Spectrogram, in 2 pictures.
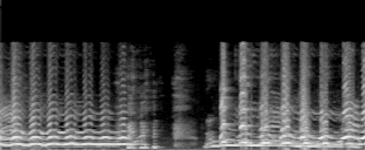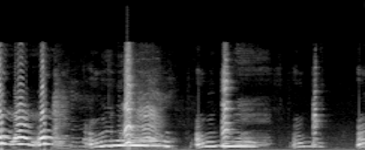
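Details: Pet Chihuahua howling along in a singing style, prompted by its owner: wavering, tremulous high howls, sliding and rising, in several long phrases separated by brief gaps, with short yips at the end.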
